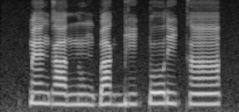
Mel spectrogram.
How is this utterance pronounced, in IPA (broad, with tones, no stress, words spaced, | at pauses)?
k͡pɛ̃˦ɡa˧nũ˧ɡ͡ba˦ ɡ͡bi˧k͡po˦ ɾi˧ kã˦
